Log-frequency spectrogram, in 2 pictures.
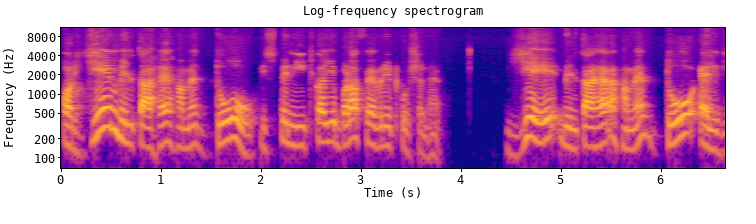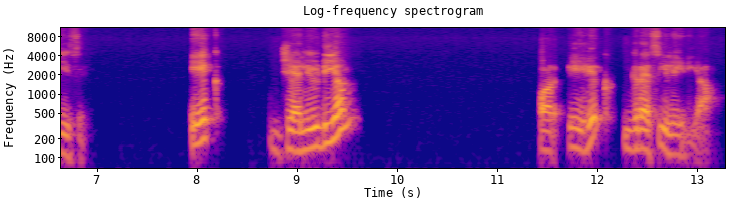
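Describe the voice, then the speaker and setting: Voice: mid-range voice, expressive, slow pace, long pauses. A coaching teacher giving an exam-prep biology lecture in a classroom, explaining step by step and often checking in with the students. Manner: mixes English terms into Hindi explanation. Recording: slightly dull lo-fi lecture recording.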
